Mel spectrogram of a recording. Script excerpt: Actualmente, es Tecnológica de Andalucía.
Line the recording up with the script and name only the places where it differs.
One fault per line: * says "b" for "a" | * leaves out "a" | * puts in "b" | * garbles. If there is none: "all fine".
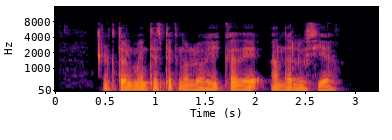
all fine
